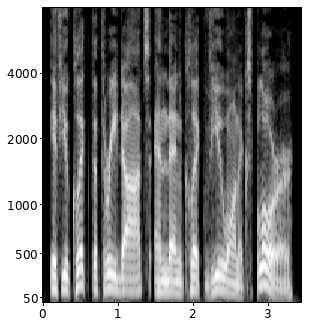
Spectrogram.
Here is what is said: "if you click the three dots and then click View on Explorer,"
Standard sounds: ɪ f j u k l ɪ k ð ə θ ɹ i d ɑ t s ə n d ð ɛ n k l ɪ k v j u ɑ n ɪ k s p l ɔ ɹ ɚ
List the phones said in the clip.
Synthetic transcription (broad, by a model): ɪ f j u k l ɪ k ð ə θ ɹ i d ɑ t s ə n ð ɛ n k l ɪ k v j u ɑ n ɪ k s p l ɔ ɹ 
